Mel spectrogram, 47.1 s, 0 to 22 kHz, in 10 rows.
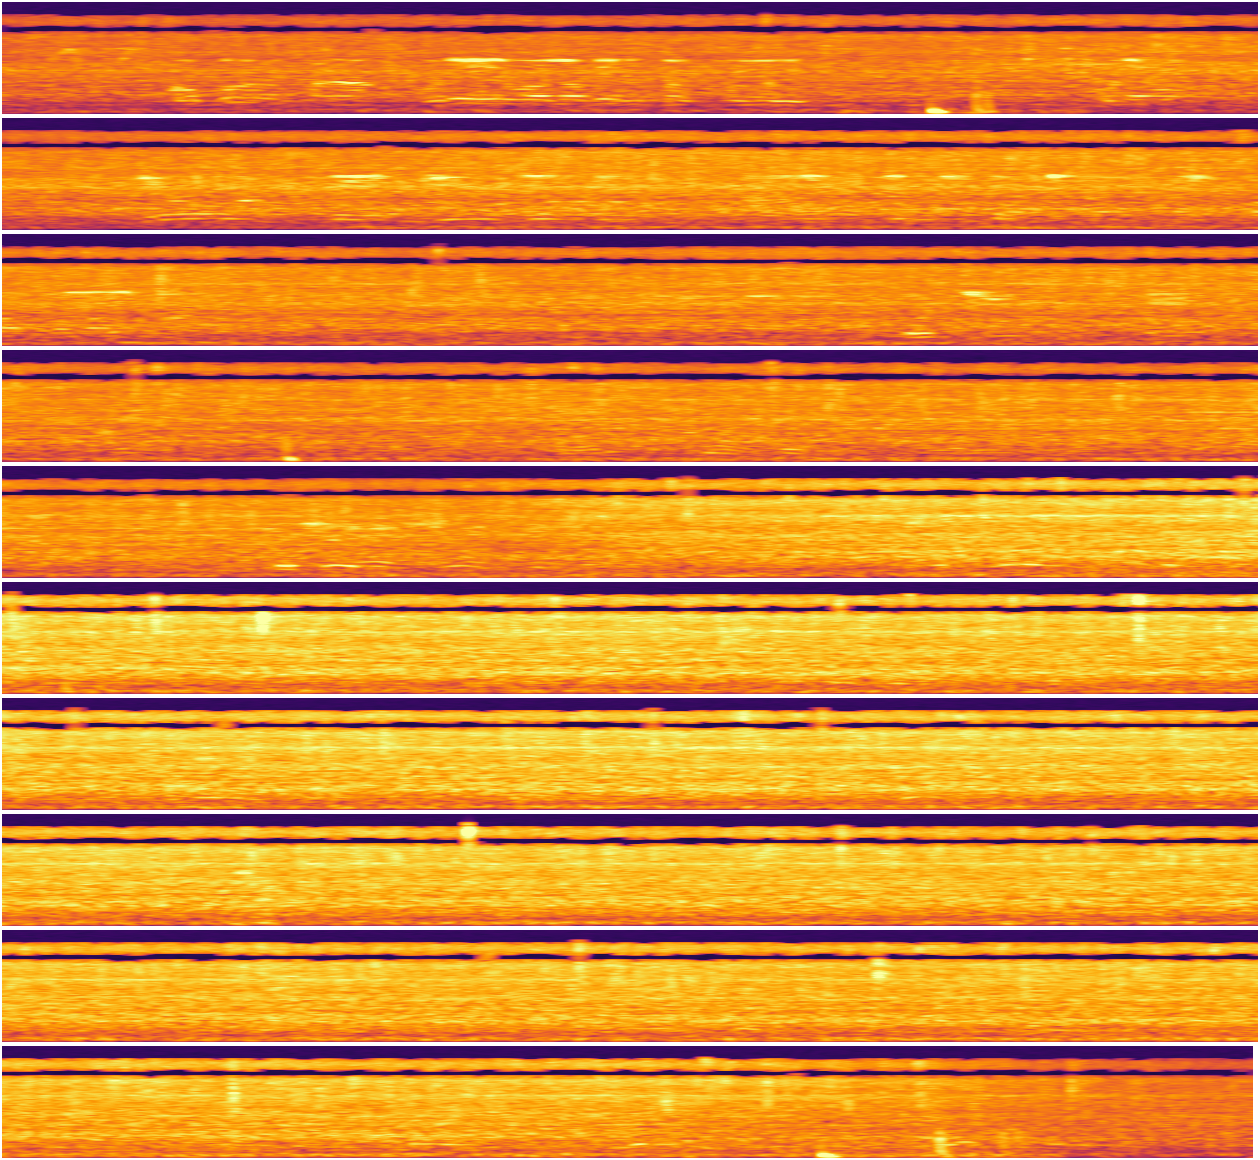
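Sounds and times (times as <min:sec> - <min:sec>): steady rain falling: 0:00.0 - 0:47.0.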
